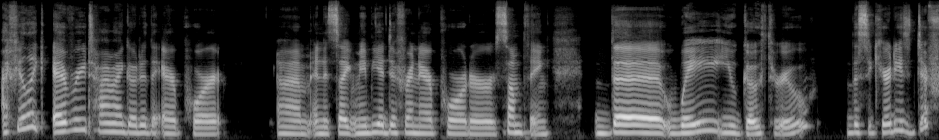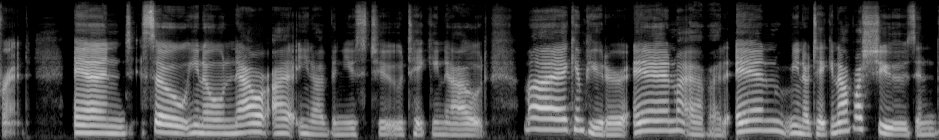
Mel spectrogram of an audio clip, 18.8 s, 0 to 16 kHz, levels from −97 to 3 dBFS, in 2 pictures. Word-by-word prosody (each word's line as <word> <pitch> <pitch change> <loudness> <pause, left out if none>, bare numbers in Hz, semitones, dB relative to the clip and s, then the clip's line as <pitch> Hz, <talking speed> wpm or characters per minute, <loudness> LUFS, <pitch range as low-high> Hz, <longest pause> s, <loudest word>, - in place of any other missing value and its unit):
I 215 - -1
feel 290 +7 -4
like 345 -1 -4
every 240 +6 +2
time 230 -3 -2
I 220 - 0
go 205 -2 -3
to 200 0 -3
the 195 - -8
airport, 165 -2 -2 0.6
um, 170 -2 -3
and 170 +2 -3
it's 175 +2 -2
like 185 -2 +1
maybe 190 +3 -1
a - - 0
different 195 -1 -3
airport 180 -1 -2
or 165 0 -1
something, 200 -2 -3 0.4
the 195 0 +8
way 200 +8 +1
you 200 -5 -4
go 170 -1 +1
through 185 - -5 0.4
the 205 +1 -4
security 205 +4 0
is 245 -5 -6
different, 345 - -7 0.5
and 195 -2 +4
so, 205 -4 +3
you 200 +4 -3
know, 180 -1 -1
now 205 +4 +2
I 190 0 -1
you 185 -1 -6
know, 165 - -7
I've 155 -1 -9
been 150 0 -10
used 155 0 -10
to 160 -1 -7
taking 155 0 -8
out 145 -1 -3 0.4
my 285 -1 +5
computer 165 - -2
and 255 +2 +2
my 260 - -2
iPad 155 -2 -6
and, 255 -2 0
you 200 - -1
know, 170 -3 -1
taking 160 +5 -2
off 245 +1 +3
my 300 - +2
shoes 165 - -1
and 155 +1 -9
195 Hz, 180 wpm, -23 LUFS, 170-220 Hz, 0.6 s, the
